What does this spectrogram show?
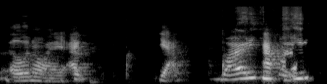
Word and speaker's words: Illinois: to say it now it doesn't have an s it's not illinois it's illinois yeah why are you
